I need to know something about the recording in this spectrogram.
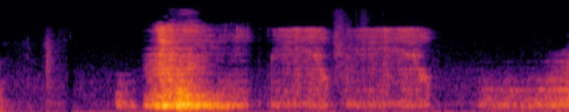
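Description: Two noisy, hiss-like sound effects from the opening of the played music video, not music or speech. The first is short and loud, about a second in. The second is quieter and longer, about two seconds in.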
